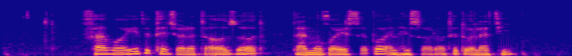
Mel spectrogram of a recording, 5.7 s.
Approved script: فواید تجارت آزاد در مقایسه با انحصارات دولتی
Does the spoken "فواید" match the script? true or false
true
